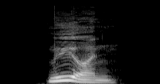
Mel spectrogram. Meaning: muon
- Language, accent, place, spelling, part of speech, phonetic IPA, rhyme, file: German, Germany, Berlin, Myon, noun, [ˈmyːɔn], -yːɔn, De-Myon.ogg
